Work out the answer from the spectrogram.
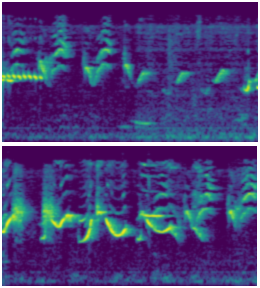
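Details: Huyt co bird in lively song meant to lure birds and get silent ones singing: a busy stream of short whistled slurs and looping phrases, briefly pausing mid-way before a dense run of twisting notes.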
